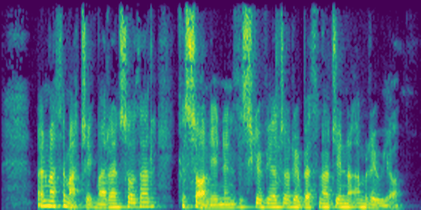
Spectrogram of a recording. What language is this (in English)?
Welsh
